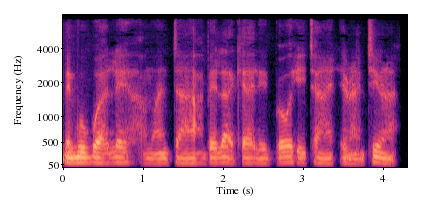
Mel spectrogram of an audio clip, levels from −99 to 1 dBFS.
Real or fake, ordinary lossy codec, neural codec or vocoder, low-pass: fake; MP3, 48 kbps; codec, 16 kHz, 0.8 kbps, ZipCodec; 7.2 kHz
